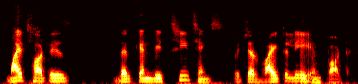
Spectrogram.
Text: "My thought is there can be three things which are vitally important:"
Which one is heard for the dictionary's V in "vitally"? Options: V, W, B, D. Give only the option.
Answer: V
